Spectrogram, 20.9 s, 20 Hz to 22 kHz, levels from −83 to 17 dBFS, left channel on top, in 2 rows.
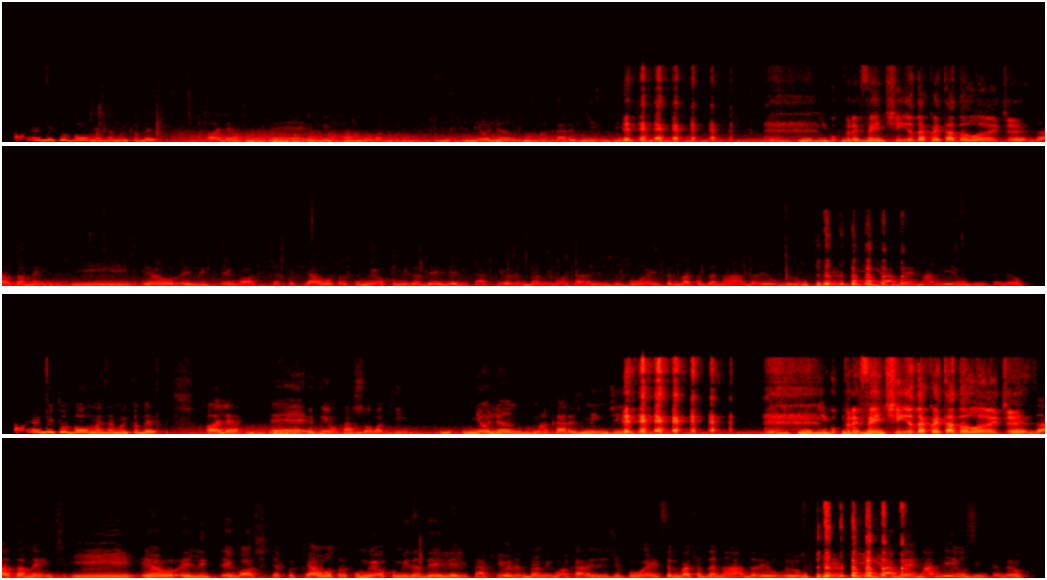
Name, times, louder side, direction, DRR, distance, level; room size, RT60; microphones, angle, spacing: voice 1, 0.1-4.1 4.4-6.5 7.6-9.1 10.1-20.7, right 7 dB, 75° right, 0.4 m, -37 dB
Thunder, 0.9-20.1, left 3 dB, 50° left, 0.6 m, -44 dB
voice 2, 6.2-7.2 7.6-8.0 8.4-10.2 18.4-19.2, right 4 dB, 50° right, 0.7 m, -30 dB
head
